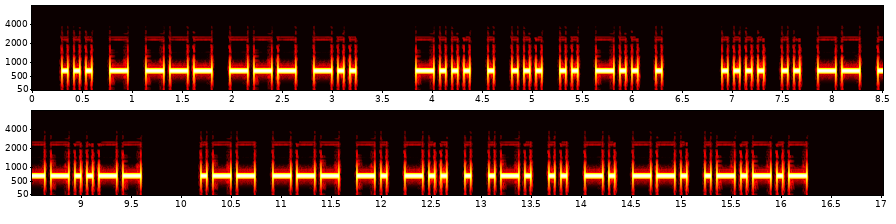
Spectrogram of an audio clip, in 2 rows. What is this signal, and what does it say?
Morse code, heard as a keyed tone, about 20 wpm, 700 Hz. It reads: STOOD BESIDE HIM, WONDERING.
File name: 20 WPM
